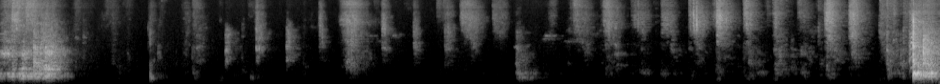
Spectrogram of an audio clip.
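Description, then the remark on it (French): Scattered knocks, scrapes and creaks as a breaking chair is swapped for another and moved around, with brief pauses between the bumps; a short burst of speech opens and closes the sequence. “Je vais changer de chaise, parce que cette chaise est en train de se casser la tête.”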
